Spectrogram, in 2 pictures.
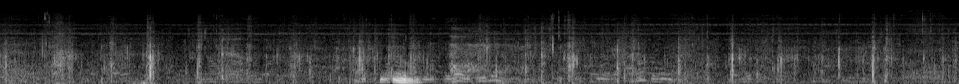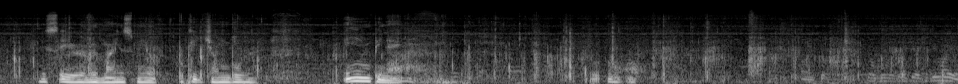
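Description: Footsteps crunch on a dirt trail.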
